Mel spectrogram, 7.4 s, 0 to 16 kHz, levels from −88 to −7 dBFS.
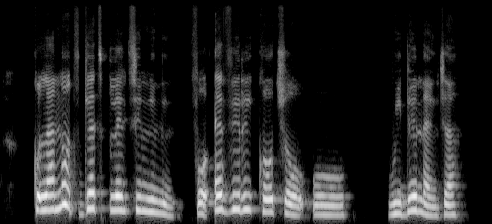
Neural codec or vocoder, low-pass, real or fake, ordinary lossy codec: codec, 44.1 kHz, 2.6 kbps, SNAC; 14.4 kHz; fake; none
